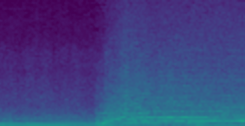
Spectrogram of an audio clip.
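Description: A racing car engine revs up sharply and roars loudly.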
